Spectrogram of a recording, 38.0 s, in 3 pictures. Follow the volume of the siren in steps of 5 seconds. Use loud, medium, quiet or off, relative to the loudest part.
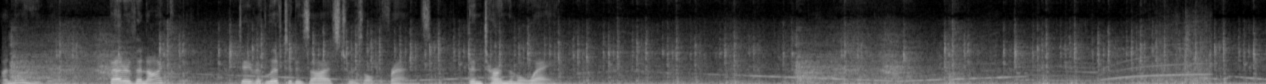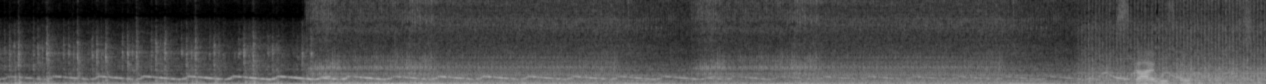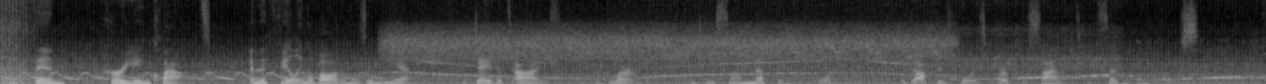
medium, medium, loud, loud, medium, medium, medium, medium.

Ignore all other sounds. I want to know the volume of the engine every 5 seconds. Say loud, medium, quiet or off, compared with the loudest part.
loud, loud, loud, loud, loud, medium, medium, medium.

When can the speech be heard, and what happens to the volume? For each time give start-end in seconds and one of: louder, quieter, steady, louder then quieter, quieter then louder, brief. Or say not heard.
0.0-5.6 quieter then louder
23.8-37.4 quieter.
